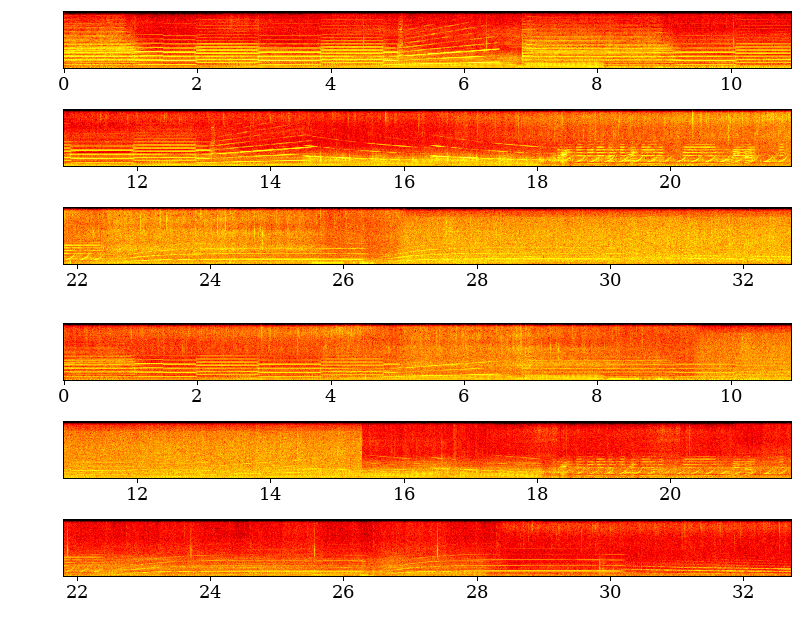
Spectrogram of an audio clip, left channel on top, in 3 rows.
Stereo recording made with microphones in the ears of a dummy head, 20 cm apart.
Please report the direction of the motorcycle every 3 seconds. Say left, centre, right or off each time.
left, left, left, centre, right, right, right, right, right, right, right.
